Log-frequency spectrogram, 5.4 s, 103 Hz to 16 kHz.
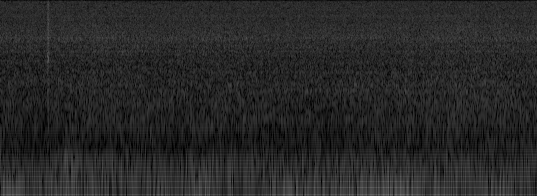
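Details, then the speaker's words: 2004 Dodge Stratus 2.4 L, P0300 random misfire, new spark plugs: deep lumpy idle with uneven shudder, engine shaking from misfire, worse under load in drive/reverse. "that shaking there that's actually the the car that's misfiring"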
